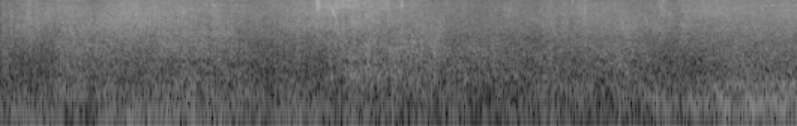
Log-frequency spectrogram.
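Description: Laser beams fire and crackle in rapid bursts.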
